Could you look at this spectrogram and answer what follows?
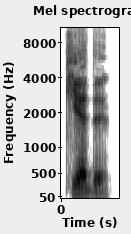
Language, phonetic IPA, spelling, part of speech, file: Polish, [ˈcɛdɨ], kiedy, pronoun / conjunction, Pl-kiedy.ogg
